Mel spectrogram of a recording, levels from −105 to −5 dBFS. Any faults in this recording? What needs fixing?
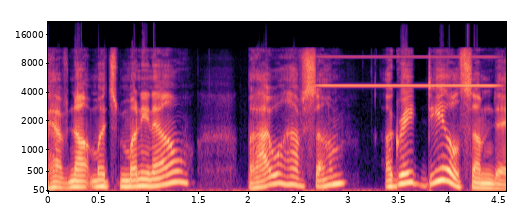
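Hard clipping flattens speech peaks at 0.27–0.33 s and 0.84–1.07 s (about 1 dB over, brief crackle) and at 3.53–4.29 s (about 4 dB over, harsh fuzz). Unlike soft saturation, the tops are cut abruptly, adding harsh high harmonics. Lower input gain to leave peak headroom.

A thin feedback whistle at 4.7 kHz runs from 2.59 s to the end, roughly 10 dB below the speech and wavering slightly, likely a loudspeaker-to-microphone loop held just short of runaway. That wavering sets it apart from a steady electrical tone. Reduce monitor gain or separate microphone and loudspeaker.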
